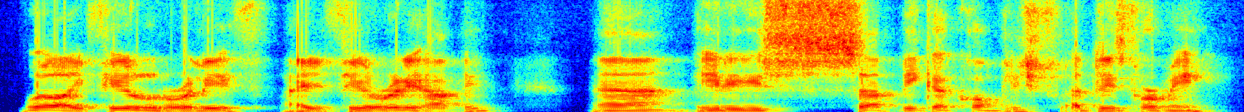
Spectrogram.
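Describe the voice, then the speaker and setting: With ordinary pitch variation and a fairly low pitch, a man talks at a moderate pace. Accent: Spanish. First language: Spanish. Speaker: French exam candidate. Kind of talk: interview.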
